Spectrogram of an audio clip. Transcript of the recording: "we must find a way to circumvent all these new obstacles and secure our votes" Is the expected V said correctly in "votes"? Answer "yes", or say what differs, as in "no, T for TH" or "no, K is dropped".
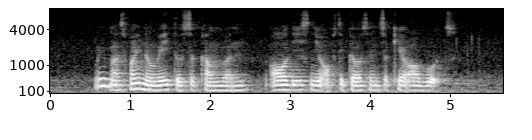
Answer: no, B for V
